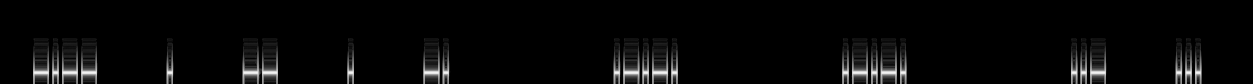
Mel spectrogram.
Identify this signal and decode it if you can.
Morse code, heard as a keyed tone, about 25 wpm, spaced as for 10 wpm, 550 Hz. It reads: YEMEN <AR> <AR> US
